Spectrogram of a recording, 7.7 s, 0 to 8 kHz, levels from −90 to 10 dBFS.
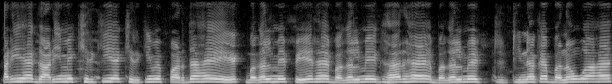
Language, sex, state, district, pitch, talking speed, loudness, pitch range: Hindi, female, Uttar Pradesh, Hamirpur, 255 Hz, 205 wpm, -15 LUFS, 230-270 Hz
